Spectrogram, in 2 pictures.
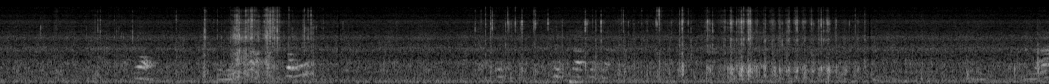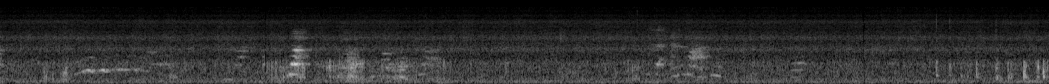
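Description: A small wood fire crackles softly.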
